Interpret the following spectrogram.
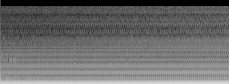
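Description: Loud, steady low electrical hum from the church's sound system, with fainter steady held tones above it.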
